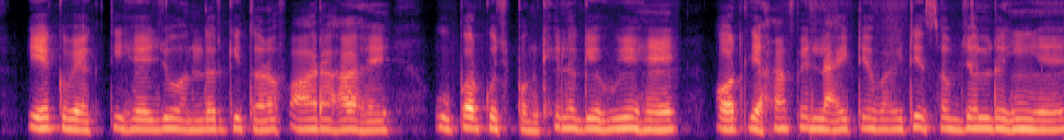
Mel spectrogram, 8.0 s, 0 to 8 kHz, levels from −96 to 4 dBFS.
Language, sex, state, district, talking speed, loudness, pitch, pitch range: Hindi, male, Chhattisgarh, Rajnandgaon, 190 wpm, -20 LUFS, 165 Hz, 160-175 Hz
